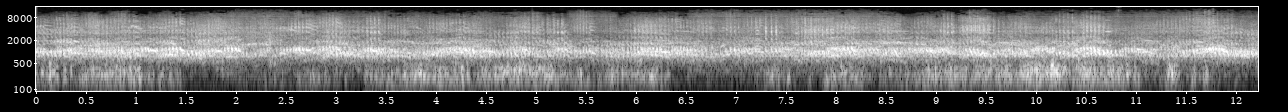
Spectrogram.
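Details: At Willcox Playa Wildlife Area in winter, a huge gathering of migratory sandhill cranes, more than 20,000 birds, keeps up a continuous wall of rolling, trumpet-like calls, swelling and easing without pause.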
